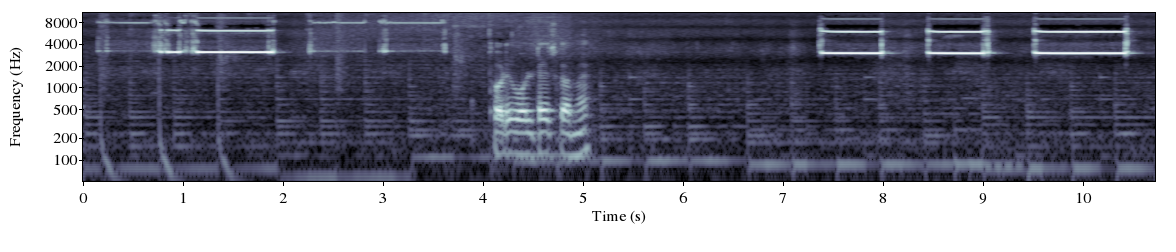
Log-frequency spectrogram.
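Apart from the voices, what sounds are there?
electronic buzzer beeping powered from a DC power supply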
